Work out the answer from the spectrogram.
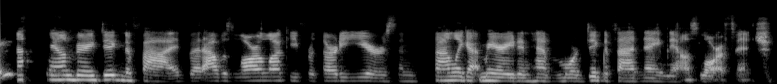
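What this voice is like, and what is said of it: Alabama Southern accent. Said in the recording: “you have a bit of an accent. ... Birmingham, Alabama.”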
